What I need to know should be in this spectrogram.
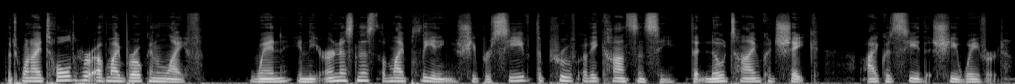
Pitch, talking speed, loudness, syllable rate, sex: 140 Hz, 195 wpm, -20 LUFS, 5.0 syllables/s, male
